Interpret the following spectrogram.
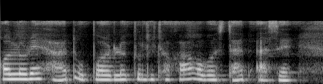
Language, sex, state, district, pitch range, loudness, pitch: Assamese, female, Assam, Sonitpur, 200-235 Hz, -16 LUFS, 220 Hz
